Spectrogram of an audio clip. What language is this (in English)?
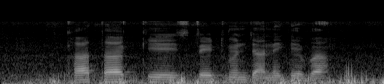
Bhojpuri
